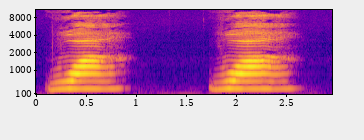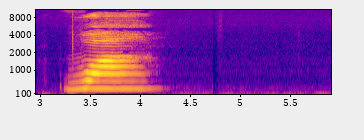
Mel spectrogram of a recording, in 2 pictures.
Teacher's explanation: This is a rising compound. This sound can be firstly produced by pronouncing the simple vowel u, and then followed by another simple vowel a.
